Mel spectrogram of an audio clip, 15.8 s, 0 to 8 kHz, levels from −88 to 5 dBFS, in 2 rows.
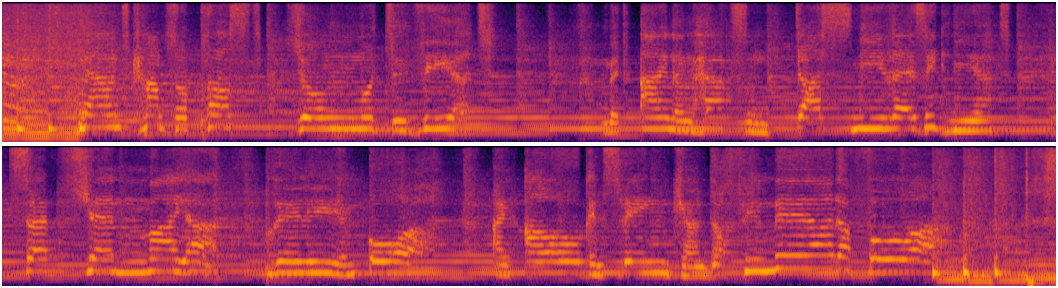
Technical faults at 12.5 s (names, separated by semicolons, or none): none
